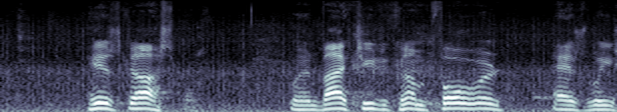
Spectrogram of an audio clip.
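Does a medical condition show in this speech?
Yes: ALS; somewhat affected, evident today.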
